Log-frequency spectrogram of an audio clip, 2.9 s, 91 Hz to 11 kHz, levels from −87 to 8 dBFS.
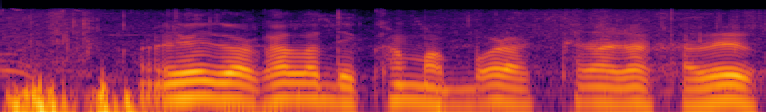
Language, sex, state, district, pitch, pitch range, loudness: Chhattisgarhi, male, Chhattisgarh, Sarguja, 135 Hz, 125-150 Hz, -16 LUFS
